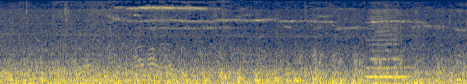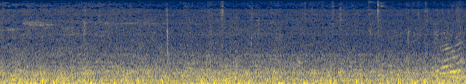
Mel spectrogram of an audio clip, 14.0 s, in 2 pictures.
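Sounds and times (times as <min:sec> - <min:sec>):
train wheels rumbling: 0:00.0 - 0:14.0
high wheel squeal: 0:01.4 - 0:09.4
train horn: 0:05.5 - 0:06.3.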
